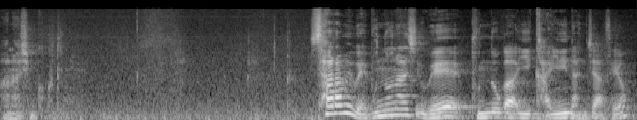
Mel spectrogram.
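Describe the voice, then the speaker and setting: Lively, expressive male pastor preaching. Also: medium pitch, normal speed, slight background noise. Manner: animated, asks the congregation rhetorical questions; acts out biblical characters in quoted voices. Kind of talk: sermon. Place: church sanctuary.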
